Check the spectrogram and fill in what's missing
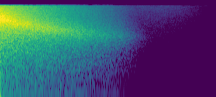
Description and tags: electro harmonix crash drum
